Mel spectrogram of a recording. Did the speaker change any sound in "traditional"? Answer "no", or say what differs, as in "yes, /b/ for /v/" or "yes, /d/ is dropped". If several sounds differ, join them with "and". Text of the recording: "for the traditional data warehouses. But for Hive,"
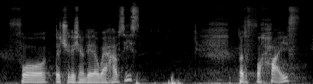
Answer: yes, /n/ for /l/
